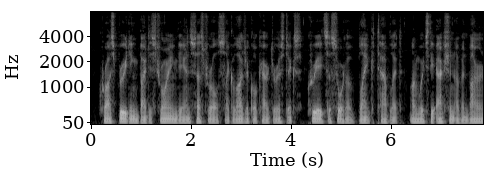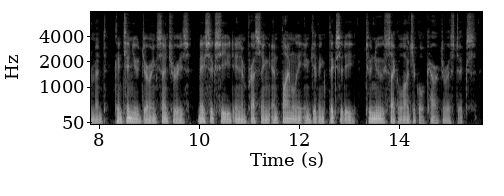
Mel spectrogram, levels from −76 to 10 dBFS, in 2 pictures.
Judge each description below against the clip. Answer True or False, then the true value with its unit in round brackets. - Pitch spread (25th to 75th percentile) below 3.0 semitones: True (2.4 semitones)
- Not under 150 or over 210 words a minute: False (140 wpm)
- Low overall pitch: True (65 Hz)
